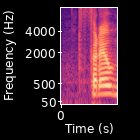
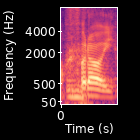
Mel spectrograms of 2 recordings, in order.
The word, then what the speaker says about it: Freud: Freud no, Freud.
